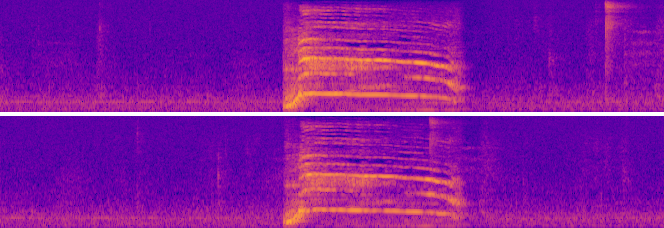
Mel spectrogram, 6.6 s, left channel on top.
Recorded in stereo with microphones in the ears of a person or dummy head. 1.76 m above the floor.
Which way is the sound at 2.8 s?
40° left (ahead or behind).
